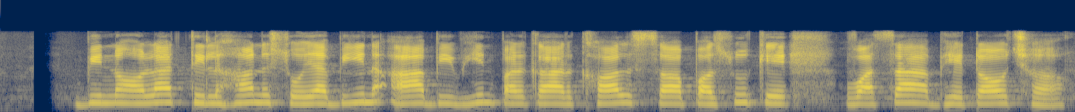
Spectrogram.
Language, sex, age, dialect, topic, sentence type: Maithili, female, 25-30, Eastern / Thethi, agriculture, statement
